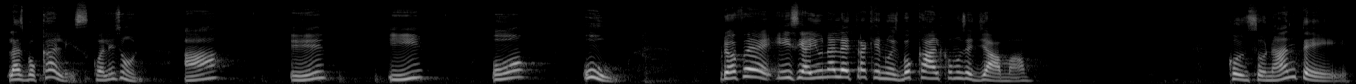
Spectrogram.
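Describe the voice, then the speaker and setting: Animated Colombian woman teaching children. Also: on the high side. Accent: Colombian Spanish. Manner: animated, counts slowly and sounds out syllables. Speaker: primary school teacher. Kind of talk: teaching a recorded lesson to children.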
